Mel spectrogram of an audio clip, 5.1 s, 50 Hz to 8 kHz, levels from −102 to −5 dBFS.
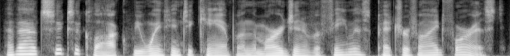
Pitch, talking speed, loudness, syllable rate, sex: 115 Hz, 175 wpm, -16 LUFS, 4.7 syllables/s, male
